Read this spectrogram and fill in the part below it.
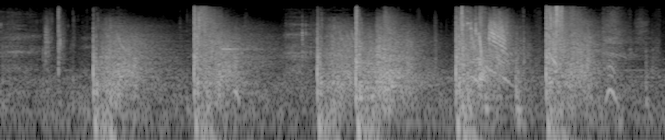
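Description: A pistol fires sharp shots several times.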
